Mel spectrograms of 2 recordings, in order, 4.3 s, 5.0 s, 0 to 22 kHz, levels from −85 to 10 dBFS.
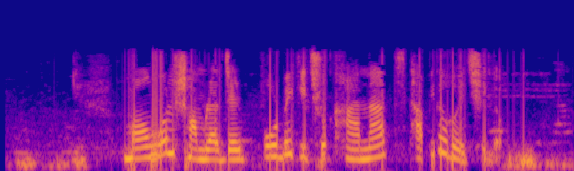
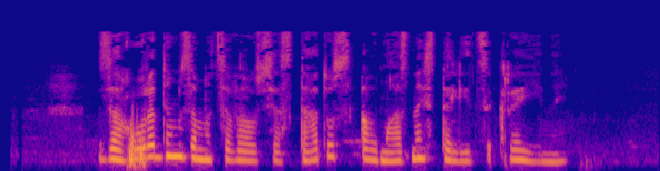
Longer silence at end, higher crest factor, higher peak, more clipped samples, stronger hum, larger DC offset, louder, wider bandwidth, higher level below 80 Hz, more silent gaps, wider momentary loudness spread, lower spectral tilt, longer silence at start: second, 0 s vs 0.7 s; second, 14 dB vs 20 dB; about the same, -2 dBFS vs -2 dBFS; neither; neither; neither; first, -15 LUFS vs -21 LUFS; second, 7.8 kHz vs 11.5 kHz; first, -38 dBFS vs -56 dBFS; neither; first, 17 LU vs 12 LU; about the same, -5 dB/octave vs -5.5 dB/octave; second, 0.1 s vs 0.45 s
